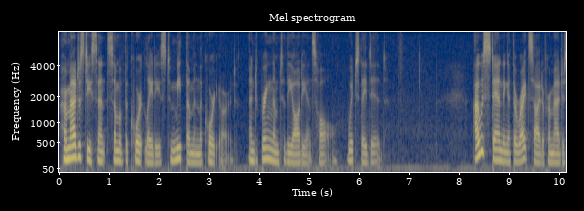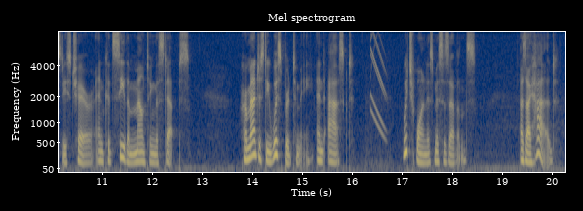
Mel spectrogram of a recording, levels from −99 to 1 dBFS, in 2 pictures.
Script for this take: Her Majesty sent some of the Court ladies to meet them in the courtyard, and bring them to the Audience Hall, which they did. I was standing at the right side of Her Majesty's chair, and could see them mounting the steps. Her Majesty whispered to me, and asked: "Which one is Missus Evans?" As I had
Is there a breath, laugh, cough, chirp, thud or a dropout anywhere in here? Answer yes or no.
yes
